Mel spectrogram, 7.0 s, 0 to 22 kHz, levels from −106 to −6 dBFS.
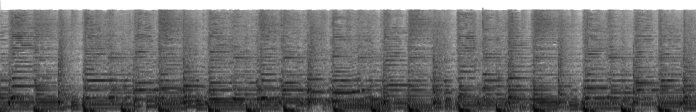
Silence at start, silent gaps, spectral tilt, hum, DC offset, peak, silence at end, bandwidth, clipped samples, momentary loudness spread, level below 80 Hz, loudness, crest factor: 0 s; none; -5 dB/octave; none; under 0.1%; -4 dBFS; 0 s; 16 kHz; under 0.1%; 2 LU; -24 dBFS; -19 LUFS; 14 dB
